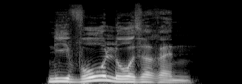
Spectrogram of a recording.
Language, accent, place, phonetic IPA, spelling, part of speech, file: German, Germany, Berlin, [niˈvoːloːzəʁən], niveauloseren, adjective, De-niveauloseren.ogg
- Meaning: inflection of niveaulos: 1. strong genitive masculine/neuter singular comparative degree 2. weak/mixed genitive/dative all-gender singular comparative degree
